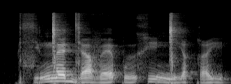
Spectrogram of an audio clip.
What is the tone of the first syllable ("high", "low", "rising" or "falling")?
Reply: rising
